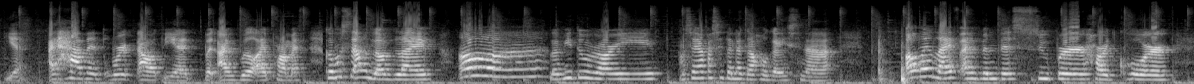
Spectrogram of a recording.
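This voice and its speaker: A woman's voice: fairly high pitch, animated, moderate pace, pushed and bright, soft background music. A twenty-year-old Filipino woman with a Filipino accent, chatting casually as she answers questions for her beauty vlog, mixing English and Tagalog. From Philippines. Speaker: beauty vlogger. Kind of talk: casual Q&A chat. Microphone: camera.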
